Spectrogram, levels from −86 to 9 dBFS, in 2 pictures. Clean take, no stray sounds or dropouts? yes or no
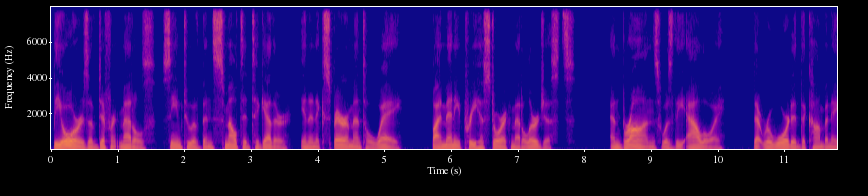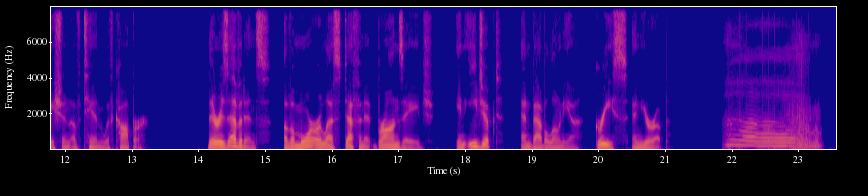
no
